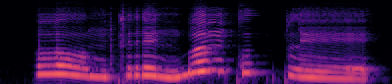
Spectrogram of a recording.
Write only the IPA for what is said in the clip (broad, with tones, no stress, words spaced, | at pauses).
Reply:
lɔː˨˩mkre˩˦nba˥˩mko˦˥k̚ pleː˨˩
